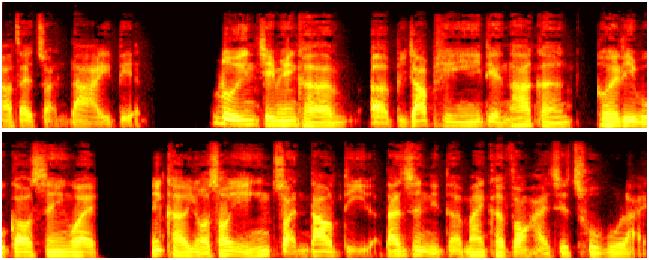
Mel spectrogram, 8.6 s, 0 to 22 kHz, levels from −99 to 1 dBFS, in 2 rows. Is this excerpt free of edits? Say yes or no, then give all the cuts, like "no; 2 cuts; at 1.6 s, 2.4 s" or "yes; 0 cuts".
yes; 0 cuts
